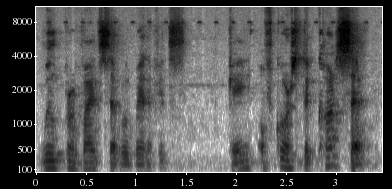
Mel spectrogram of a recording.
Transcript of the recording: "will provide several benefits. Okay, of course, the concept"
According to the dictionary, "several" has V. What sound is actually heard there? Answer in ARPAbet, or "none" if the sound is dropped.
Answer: V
